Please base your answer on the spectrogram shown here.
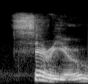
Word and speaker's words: Seriau: clear just spell the surname so it's cereal which is spelled s for Sierra e-r-i-a-u super so it's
